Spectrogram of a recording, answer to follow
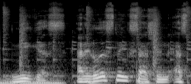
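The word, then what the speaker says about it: Negus: present in march 2019 he deputy's latest album pronounced migus at a listening session as part of art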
